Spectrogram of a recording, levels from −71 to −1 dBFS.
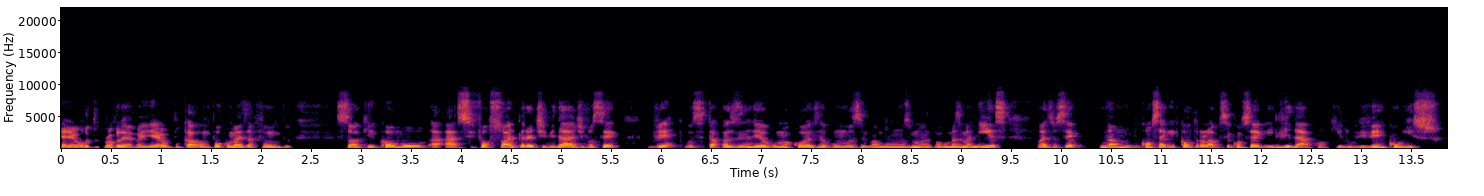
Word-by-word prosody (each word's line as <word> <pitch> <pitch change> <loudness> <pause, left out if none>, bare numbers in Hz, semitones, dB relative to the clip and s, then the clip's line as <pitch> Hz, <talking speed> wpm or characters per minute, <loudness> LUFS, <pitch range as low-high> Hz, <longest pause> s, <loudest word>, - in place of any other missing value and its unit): é 125 -3 +2
outro 190 +7 -2
problema 120 - +1
e 120 +1 0
é 130 +2 +4
um 135 - -1
pou 155 +1 0
um 145 - -4
pouco 185 +5 +1
mais 200 +1 +3
a 235 - -4
fundo. 120 - -1 0.5
Só 160 -1 0
que 190 +3 -4
como 205 -1 +2
a 145 - -1
a - - -2
se 160 +2 -2
for 215 +5 0
só 235 +2 +1
a - - +3
hiperatividade 205 -3 +2
você 210 +1 0 0.3
vê, - - 0
que - - -29
você 145 0 -8
tá - - -1
fazendo 140 +4 +1
aí 145 - +4
alguma 130 -2 0
coisa, 160 +4 +1
algumas 135 -3 -3
alguns 115 -1 +1 0.2
algumas 120 0 +2
manias, 170 - +3 0.4
mas 195 +2 0
você 220 -1 -2 0.2
não 230 -1 0
consegue 220 +1 0
controlar, 220 -1 +1
você - - -5
consegue 185 +1 0
lidar 165 -3 +1
com 185 - -10
aquilo, 130 -9 -7
viver 140 +6 +1
com 195 +3 0
isso. 130 -6 -2
180 Hz, 210 wpm, -21 LUFS, 135-205 Hz, 0.5 s, é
